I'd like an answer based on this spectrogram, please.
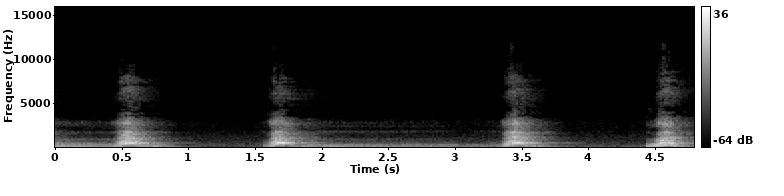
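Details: Single loud barks from an aggressive dog, one roughly every second and a half, with a low droning growl filling the gap between the second and third bark.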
